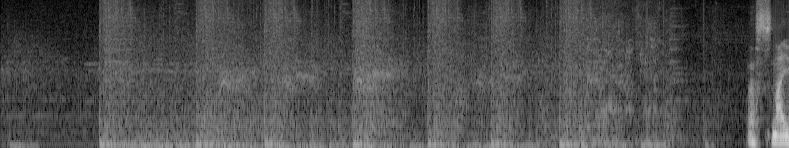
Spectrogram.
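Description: Explosions boom repeatedly in a video game.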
